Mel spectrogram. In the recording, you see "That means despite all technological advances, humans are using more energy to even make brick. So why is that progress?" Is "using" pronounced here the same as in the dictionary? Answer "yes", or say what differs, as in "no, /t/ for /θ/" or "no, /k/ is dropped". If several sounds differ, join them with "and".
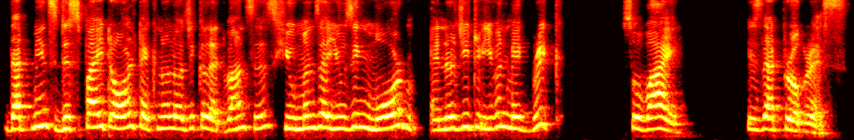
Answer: yes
